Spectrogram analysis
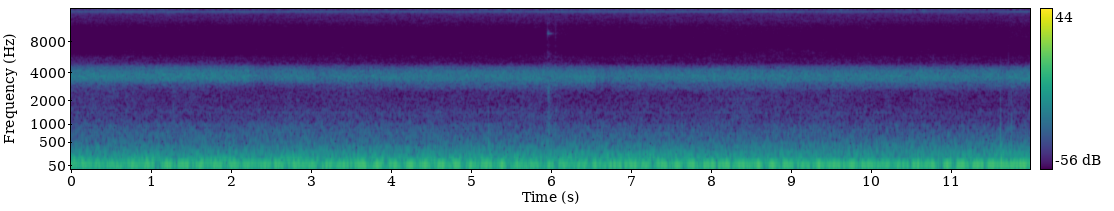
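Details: A continuous low rumble like a vehicle or engine dominates throughout. No animal calls stand out above the noise.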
